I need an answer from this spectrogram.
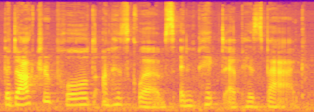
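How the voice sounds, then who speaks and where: Chatty low-voiced woman teacher. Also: expressive, moderate pace, vocal fry, a bit bright, a little hiss or hum. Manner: chatty, easily distracted, playful. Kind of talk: reading a novel aloud and discussing it.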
